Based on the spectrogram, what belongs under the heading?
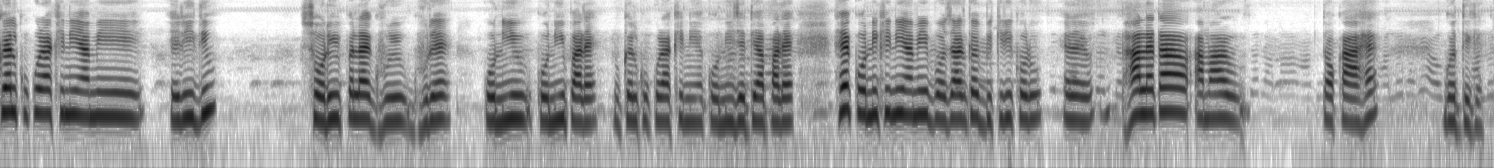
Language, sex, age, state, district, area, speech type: Assamese, female, 45-60, Assam, Dibrugarh, urban, spontaneous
